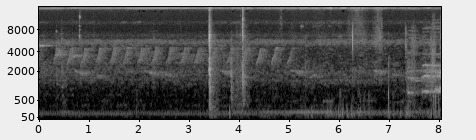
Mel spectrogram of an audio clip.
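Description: A bird calling a fast run of short, repeated high notes, about four a second, for about three seconds, over a steady low hum; two sharp knocks follow, just past three seconds and at four seconds in.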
